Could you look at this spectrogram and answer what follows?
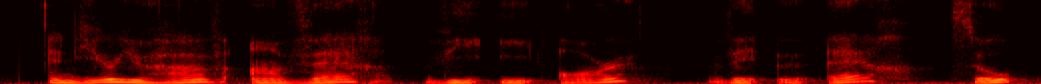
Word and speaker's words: ver: But it's with a T at the end, we just don't pronounce it. And then you have a glass, un verre, but it's V-E-R-R-E.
